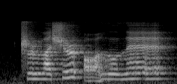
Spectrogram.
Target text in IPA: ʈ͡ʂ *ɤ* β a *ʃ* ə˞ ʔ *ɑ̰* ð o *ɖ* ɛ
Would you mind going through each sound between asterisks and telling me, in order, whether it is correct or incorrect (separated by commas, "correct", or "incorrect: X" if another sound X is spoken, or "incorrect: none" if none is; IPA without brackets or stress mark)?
incorrect: ə˞, correct, correct, incorrect: ð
